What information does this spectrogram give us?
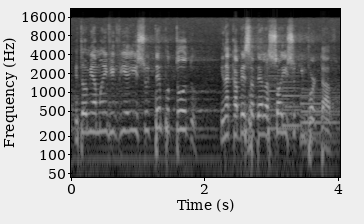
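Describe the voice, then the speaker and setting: A man's voice: very high-pitched, quick pace. A Brazilian man preaching at a religious event, telling a personal story and speaking directly to the congregation. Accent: Brazilian Portuguese. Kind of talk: sermon. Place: large hall at a religious event. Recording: live hall reverb with music behind.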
